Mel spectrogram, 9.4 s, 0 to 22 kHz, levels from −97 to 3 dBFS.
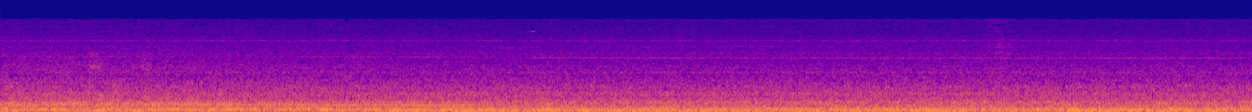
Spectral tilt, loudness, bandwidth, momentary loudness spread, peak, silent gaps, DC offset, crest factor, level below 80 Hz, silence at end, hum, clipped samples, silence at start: -9.5 dB/octave; -28 LUFS; 6.8 kHz; 2 LU; -14 dBFS; none; under 0.1%; 12 dB; -30 dBFS; 0 s; none; under 0.1%; 0 s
